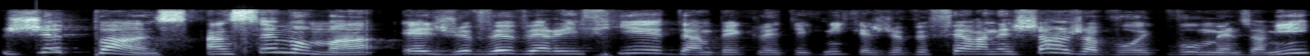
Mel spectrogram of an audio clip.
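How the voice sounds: At a fairly slow pace, a man talks with a bright, sharp tone and lively intonation in a dry, close sound with no echo.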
